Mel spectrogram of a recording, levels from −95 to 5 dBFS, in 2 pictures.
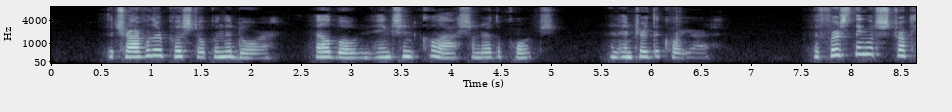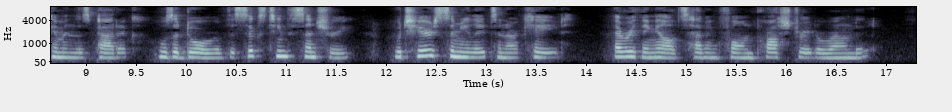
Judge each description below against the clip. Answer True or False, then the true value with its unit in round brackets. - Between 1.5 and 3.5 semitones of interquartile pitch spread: True (2.8 semitones)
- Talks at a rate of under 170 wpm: True (155 wpm)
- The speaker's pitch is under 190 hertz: False (225 Hz)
